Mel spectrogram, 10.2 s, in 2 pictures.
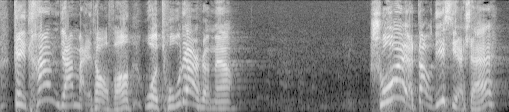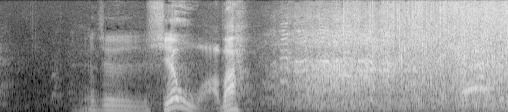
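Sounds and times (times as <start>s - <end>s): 
speech: 0.2s - 2.4s, 3.7s - 5.0s, 5.9s - 8.0s
laughter: 7.7s - 10.1s
audience clapping on a radio comedy show: 8.3s - 10.1s.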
